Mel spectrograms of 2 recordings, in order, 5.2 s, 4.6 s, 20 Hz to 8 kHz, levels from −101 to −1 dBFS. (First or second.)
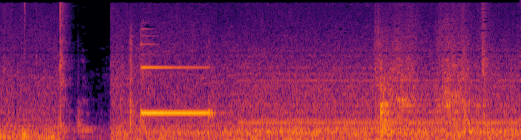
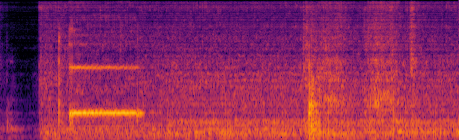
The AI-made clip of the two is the second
